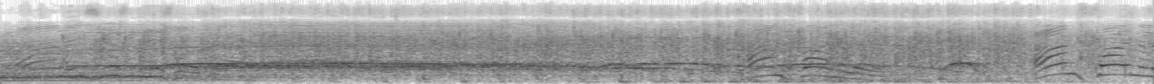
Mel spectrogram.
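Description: Studio audience applauding and cheering, with shouts and whoops near the end. Under the first two seconds, the last of a large gong's ring fades out.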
